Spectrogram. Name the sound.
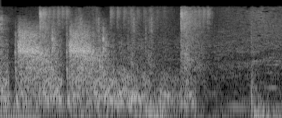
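gunshot sound effects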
